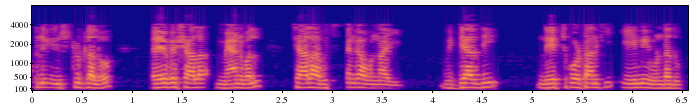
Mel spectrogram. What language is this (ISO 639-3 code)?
tel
